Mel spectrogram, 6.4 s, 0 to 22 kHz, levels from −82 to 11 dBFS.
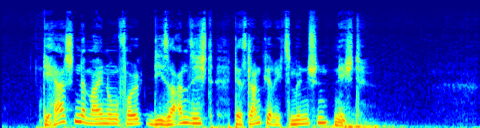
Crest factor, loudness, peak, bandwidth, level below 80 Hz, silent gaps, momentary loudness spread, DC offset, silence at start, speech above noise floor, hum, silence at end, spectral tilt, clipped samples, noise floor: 14 dB; -14 LUFS; -2 dBFS; 15 kHz; -28 dBFS; none; 10 LU; under 0.1%; 0.5 s; 33 dB; none; 1.2 s; -5.5 dB/octave; under 0.1%; -46 dBFS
